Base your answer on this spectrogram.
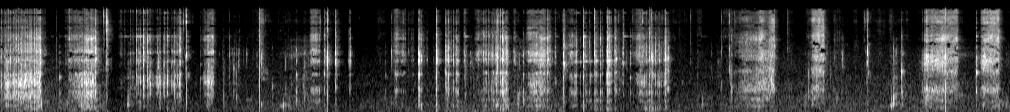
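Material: Clay.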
